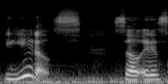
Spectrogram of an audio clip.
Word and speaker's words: gyro: that's actually how you pronounce gyro it's not pronounced gyro it is pronounced Yos so it is called yo ver uh oops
